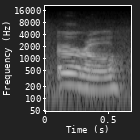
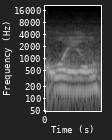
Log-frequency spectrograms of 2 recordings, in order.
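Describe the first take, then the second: First: It is said in a Southern, 'Earl'-like way. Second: It is said in a standard, 'oil'-like way.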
